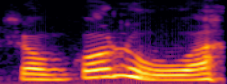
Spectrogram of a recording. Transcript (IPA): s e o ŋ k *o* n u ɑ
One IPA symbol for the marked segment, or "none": o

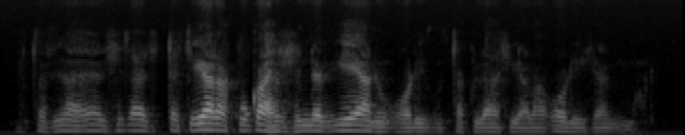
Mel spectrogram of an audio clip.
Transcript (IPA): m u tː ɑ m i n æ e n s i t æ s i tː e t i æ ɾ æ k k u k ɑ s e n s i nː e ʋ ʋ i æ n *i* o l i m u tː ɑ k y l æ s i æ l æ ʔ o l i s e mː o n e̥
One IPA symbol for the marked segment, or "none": y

